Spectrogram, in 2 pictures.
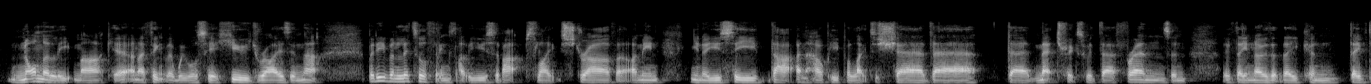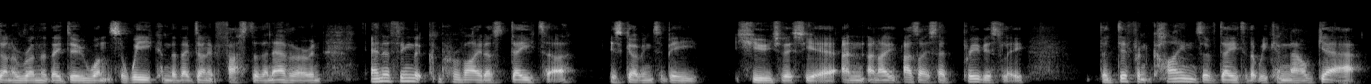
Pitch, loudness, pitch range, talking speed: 100 Hz, -19 LUFS, 95-110 Hz, 220 wpm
